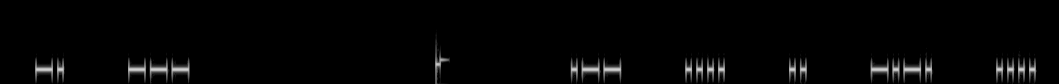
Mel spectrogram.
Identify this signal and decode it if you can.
Morse code, heard as a keyed tone, about 22 wpm, spaced as for 10 wpm, 690 Hz. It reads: NO WHICH
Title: 4x Character Spacing - Top 100 Words - 22wpm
